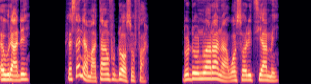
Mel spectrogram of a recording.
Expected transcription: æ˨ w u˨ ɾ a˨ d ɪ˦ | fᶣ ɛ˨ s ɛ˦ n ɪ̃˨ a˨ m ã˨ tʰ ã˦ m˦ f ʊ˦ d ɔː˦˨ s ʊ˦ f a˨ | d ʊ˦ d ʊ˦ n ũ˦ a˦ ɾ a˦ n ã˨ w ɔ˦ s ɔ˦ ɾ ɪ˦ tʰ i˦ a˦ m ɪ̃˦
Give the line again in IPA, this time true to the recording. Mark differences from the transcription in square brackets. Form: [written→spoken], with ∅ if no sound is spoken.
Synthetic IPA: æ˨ w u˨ ɾ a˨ d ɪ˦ | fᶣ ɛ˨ s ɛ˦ n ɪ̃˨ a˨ m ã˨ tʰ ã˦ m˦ f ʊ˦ d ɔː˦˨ s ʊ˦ f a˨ | d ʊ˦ d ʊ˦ n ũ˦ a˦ ɾ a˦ n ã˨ w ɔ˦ s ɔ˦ ɾ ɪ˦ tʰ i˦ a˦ m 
